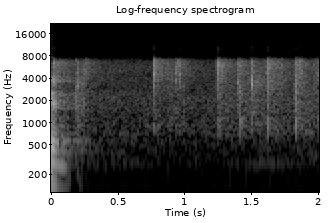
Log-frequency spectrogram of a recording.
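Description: Computer keyboard typing: a quick run of keystrokes that starts about half a second in and goes on until near the end.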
